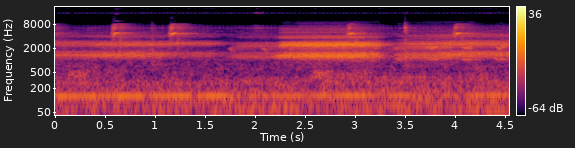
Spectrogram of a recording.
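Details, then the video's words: Frogs calling at night: a steady buzzy, harmonic drone swells into a louder stretch lasting about a second, with sharp ticking clicks on top and a faint low hum underneath. "A Strange Night Sound? And Frogs!"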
